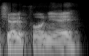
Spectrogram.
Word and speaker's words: Joe Fournier: a new one came out a man named Joe Fournier that's how you say his name I might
